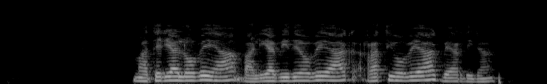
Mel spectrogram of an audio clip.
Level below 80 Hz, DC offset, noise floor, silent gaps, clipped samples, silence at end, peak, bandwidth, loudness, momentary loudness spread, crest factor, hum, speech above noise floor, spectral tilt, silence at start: -68 dBFS; under 0.1%; -80 dBFS; none; under 0.1%; 0.45 s; -14 dBFS; 7.2 kHz; -30 LUFS; 10 LU; 16 dB; none; 51 dB; -6.5 dB/octave; 1.35 s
